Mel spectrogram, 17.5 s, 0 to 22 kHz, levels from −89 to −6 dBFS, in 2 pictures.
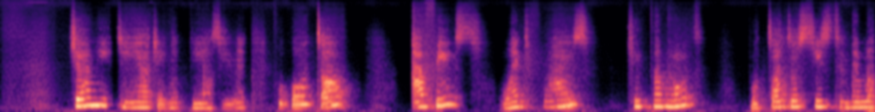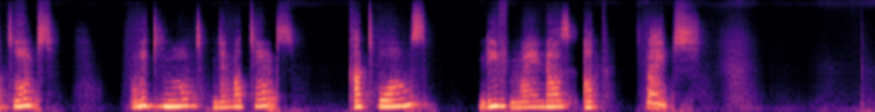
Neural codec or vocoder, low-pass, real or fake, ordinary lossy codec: codec, 44.1 kHz, 0.9 kbps, DAC; none; fake; none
